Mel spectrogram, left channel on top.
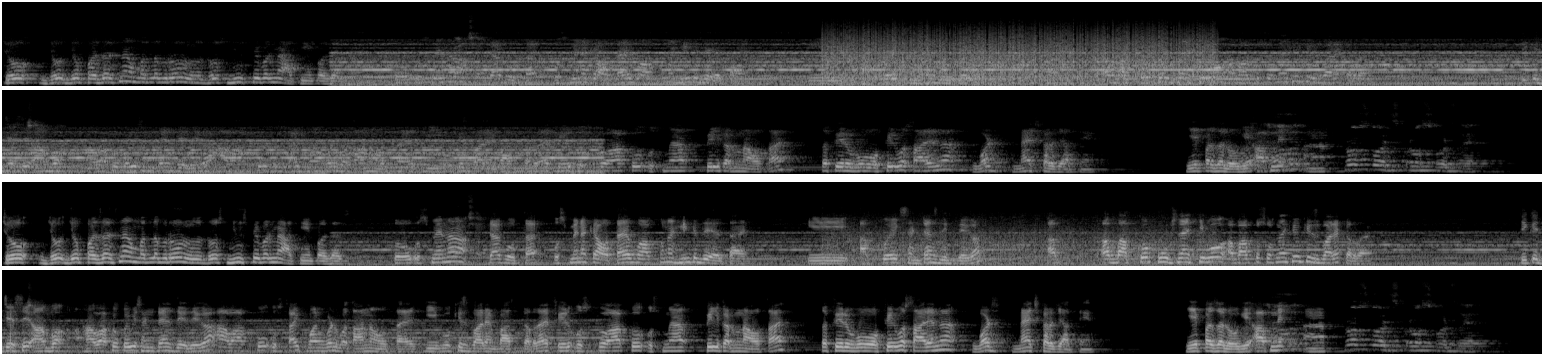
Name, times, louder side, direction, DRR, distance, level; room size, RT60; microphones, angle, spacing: voice 1, 0.0-3.4 3.9-7.5 8.1-9.8 10.5-10.6 11.0-13.7 15.2-23.3 23.6-26.3 27.2-28.6, right 6 dB, 85° right, 12 dB, 0.4 m, -29 dB
sound 1, 3.3-21.4, left 8 dB, 55° left, 0.3 m, -32 dB
voice 2, 4.5-4.9 11.1-11.4 15.5-15.9 27.7-28.5 28.8-30.1, equal, 10° right, 1 dB, 1.2 m, -41 dB
sound 2, 7.2-15.2, right 1 dB, 70° right, 1.3 m, -50 dB
sound 3, 14.1-26.0, left 4 dB, 10° left, 0.7 m, -54 dB
12.0 x 4.5 x 3.6 m, 0.70 s
head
